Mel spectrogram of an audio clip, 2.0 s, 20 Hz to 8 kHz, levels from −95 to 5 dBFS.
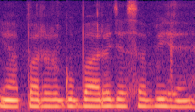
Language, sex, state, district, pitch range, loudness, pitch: Hindi, female, Bihar, Darbhanga, 175-180 Hz, -15 LUFS, 175 Hz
